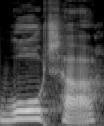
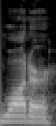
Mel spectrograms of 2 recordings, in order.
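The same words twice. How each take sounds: First: It is said with a British accent. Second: It is said with an American accent. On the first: "water in British" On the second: "we pronounce the letter T like a D"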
